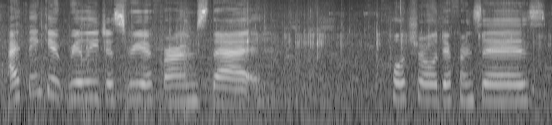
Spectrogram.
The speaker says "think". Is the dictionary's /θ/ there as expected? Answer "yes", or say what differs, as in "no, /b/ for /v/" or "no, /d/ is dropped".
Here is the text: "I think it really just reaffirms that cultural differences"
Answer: yes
